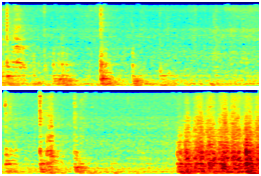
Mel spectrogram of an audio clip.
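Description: Metal tongs stirring and scraping shrimp in a soy-sauce mixture in a skillet, a few separate strokes over a faint sizzle. About five seconds in, a much louder rush of noise lasts about a second and a half.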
